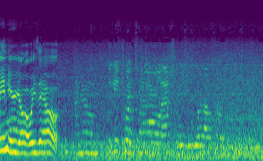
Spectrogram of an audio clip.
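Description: A woman speaks cheerfully close by.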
